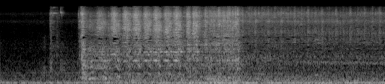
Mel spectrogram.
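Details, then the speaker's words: Suzuki Carry Futura carbureted, no-spark non-start fixed with a new timing belt: quick even cranking about eight pulses a second, then fires and settles into a smooth steady idle; ignition now good. "nyala ya untuk pengapian pengapiannya sudah bagus ya"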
